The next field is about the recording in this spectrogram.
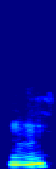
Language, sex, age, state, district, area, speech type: Sindhi, male, 18-30, Gujarat, Kutch, urban, conversation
